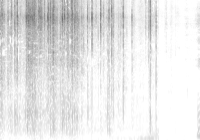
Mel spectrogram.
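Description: Plastic bag of in-shell peanuts crinkling and crackling as it is handled, a dense run of sharp crackles that stops about three-quarters of the way through.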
